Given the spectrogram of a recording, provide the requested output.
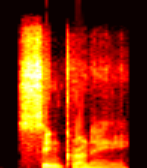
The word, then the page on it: synchrony: British English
